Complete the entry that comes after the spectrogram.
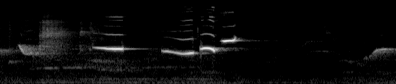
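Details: White-rumped shama competition song: a soft buzzy note, then clear whistled notes, a falling slur and quick high rising whistles, followed by silence and one last faint rising whistle.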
